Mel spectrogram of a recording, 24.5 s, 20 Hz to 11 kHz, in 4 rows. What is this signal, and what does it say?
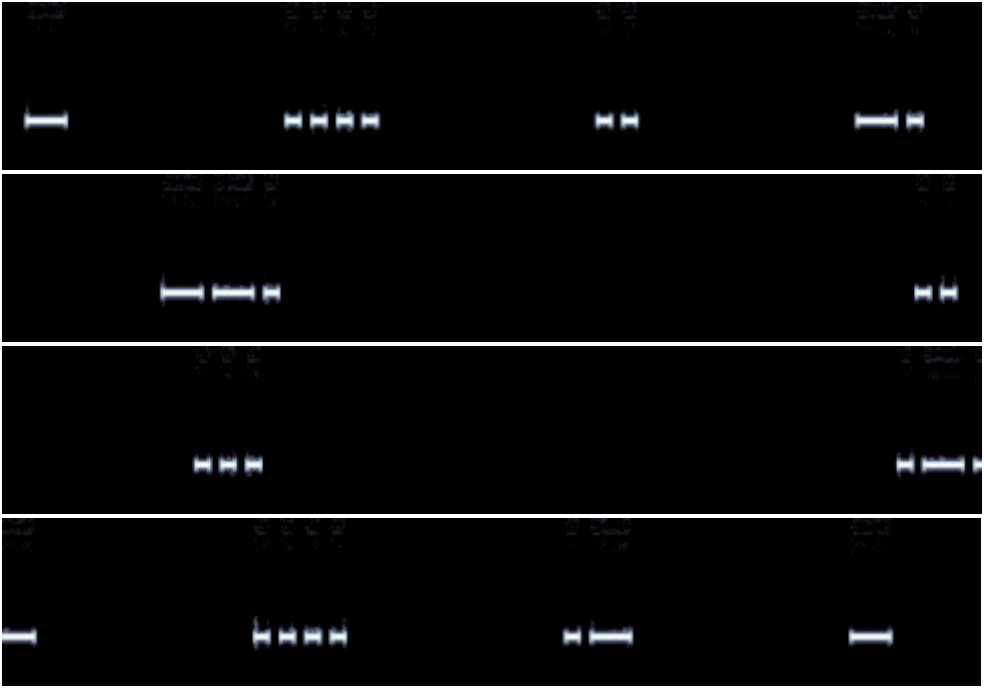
Morse code, heard as a keyed tone, about 15 wpm, spaced as for 5 wpm, 1000 Hz. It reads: THING IS WHAT
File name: qotdfiles / 5wpm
